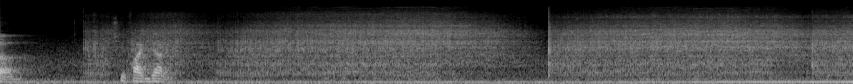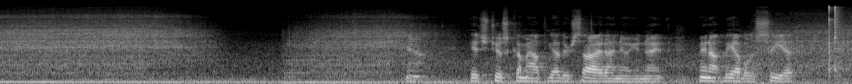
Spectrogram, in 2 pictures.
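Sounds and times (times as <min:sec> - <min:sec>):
drill click: 0:00.7 - 0:10.5, 0:16.4 - 0:17.0
electric drill running: 0:00.8 - 0:10.8, 0:11.4 - 0:13.2, 0:16.1 - 0:17.0.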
